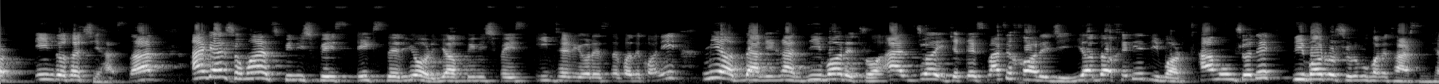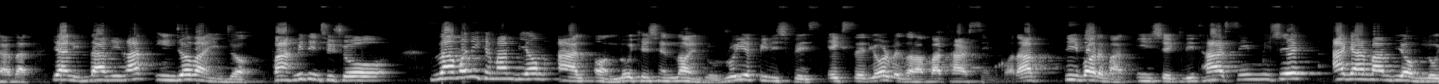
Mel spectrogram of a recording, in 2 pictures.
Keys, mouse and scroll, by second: 25.6 middle click, 27.0 Escape, 28.5-28.7 drag.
